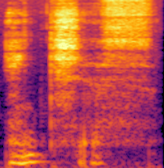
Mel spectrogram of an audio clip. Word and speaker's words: anxious: How about anxious? A-N-X-I-O-U-S. Anxious. Ink. So this X has a K. Usually at the beginning, X has a Z, like Xerox.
